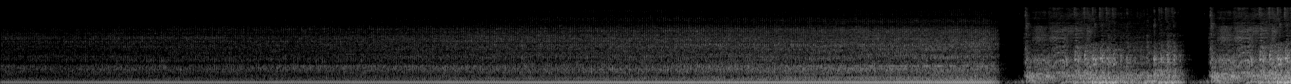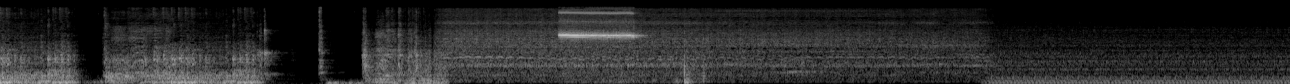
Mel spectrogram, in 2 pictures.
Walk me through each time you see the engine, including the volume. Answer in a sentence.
You can hear the engine from 0.0 to 25.7 s, getting louder then quieter.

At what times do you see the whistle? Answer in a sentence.
You can hear the whistle from 18.4 to 19.9 s.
